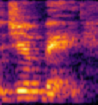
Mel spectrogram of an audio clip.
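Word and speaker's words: djembe: West Africa I'm going to start with the jimbe jimbe is spelled DJ e m b e jimbe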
